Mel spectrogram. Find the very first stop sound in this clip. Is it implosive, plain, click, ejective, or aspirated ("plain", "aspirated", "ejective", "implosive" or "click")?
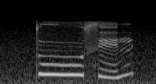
plain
